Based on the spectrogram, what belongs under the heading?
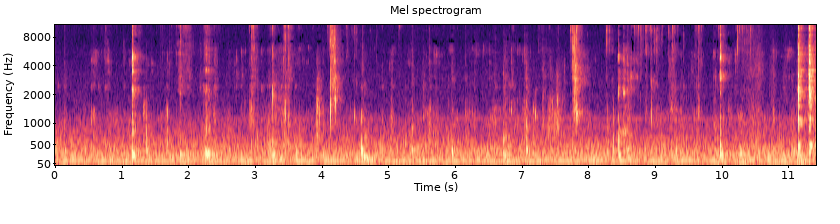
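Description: Close-up chewing and mouth sounds of someone eating Filipino-style spaghetti, with scattered short clicks and a cluster of louder clicks near the end, over a steady low hum.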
